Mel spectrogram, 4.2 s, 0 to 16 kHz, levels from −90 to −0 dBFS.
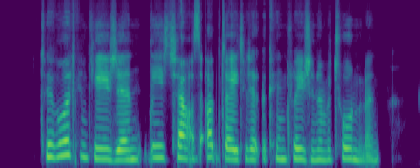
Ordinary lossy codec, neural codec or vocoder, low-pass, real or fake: Opus, 32 kbps; codec, 32 kHz, 1.9 kbps, SNAC; 14.4 kHz; fake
